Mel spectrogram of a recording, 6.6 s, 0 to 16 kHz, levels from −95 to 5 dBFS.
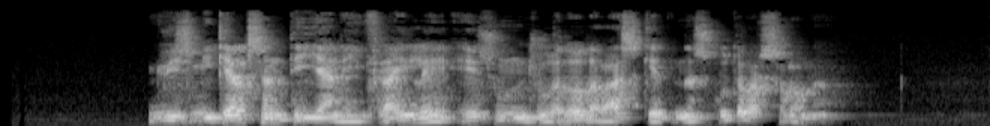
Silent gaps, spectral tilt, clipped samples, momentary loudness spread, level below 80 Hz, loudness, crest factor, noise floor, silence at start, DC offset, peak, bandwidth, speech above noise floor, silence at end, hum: none; -5 dB/octave; under 0.1%; 9 LU; -60 dBFS; -21 LUFS; 20 dB; -74 dBFS; 1 s; under 0.1%; -2 dBFS; 11 kHz; 54 dB; 1.05 s; none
